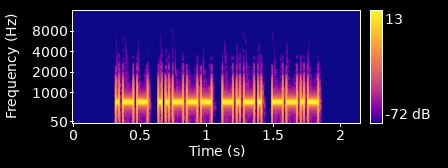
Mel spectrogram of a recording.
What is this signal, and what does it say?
Morse code, heard as a keyed tone, about 44 wpm, 700 Hz. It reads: W2CQ
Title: Easy Call Signs Repeated 2x - 45wpm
